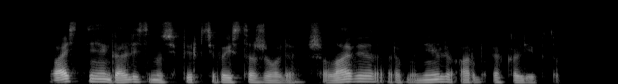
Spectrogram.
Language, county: Lithuanian, Utena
